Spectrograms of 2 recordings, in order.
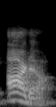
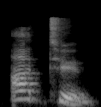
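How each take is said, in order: First: The words run together quickly into one. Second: Both words are said fully and separately.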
